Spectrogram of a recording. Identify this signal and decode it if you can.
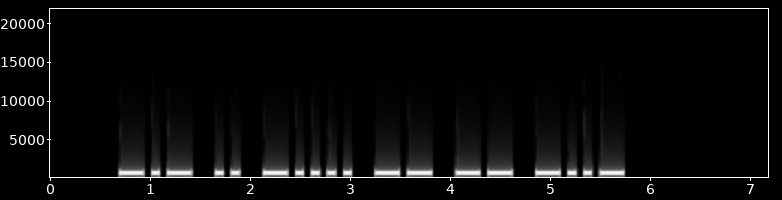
Morse code, heard as a keyed tone, about 15 wpm, 700 Hz. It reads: KI6MMX
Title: USA Call Signs - 6 Characters - Repeated 3x - 15wpm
